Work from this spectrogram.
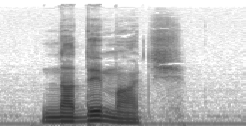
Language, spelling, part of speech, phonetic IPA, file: Polish, nadymać, verb, [naˈdɨ̃mat͡ɕ], Pl-nadymać.ogg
